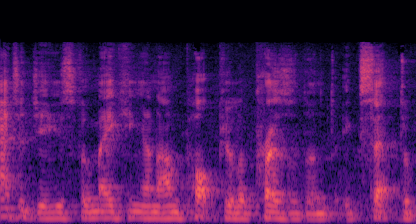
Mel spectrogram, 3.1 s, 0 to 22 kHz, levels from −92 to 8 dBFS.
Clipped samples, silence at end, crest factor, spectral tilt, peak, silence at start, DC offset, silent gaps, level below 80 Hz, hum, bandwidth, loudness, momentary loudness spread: under 0.1%; 0 s; 24 dB; -3.5 dB/octave; -6 dBFS; 0 s; under 0.1%; none; -66 dBFS; none; 10.5 kHz; -30 LUFS; 6 LU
